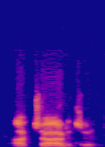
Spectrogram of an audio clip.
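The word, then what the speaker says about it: আচার্য: In Bangla, they'll pronounce it as acharjo.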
